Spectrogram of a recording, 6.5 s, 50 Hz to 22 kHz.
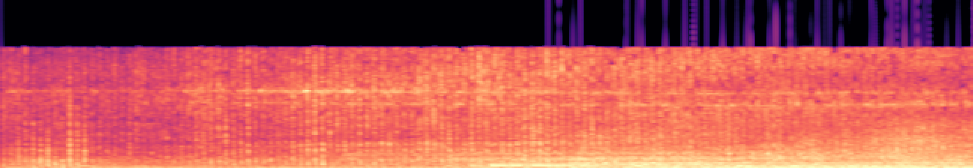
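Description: Rotors of a DJI T30 agricultural spray drone running, a dense rotor noise that grows louder over the first few seconds and then holds steady.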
